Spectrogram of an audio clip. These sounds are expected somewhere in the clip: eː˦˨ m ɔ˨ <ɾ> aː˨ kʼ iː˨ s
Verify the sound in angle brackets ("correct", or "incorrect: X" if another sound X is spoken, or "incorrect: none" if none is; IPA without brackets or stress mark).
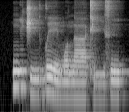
incorrect: n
